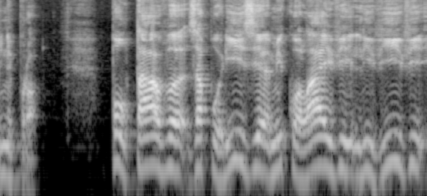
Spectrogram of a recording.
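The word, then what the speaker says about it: Dnipro: Sumi de Nipro, eh de Nipró, pronúncia de Nipró, Poltava, Zaporíia, Mikolai, Livive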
